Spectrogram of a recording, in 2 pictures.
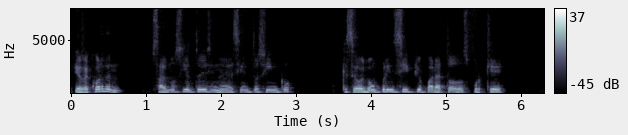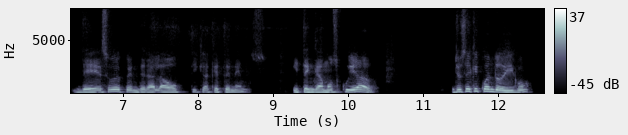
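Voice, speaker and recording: A man's voice: a little high, warm tone. A man leading a casual group Bible study, reflective and self-critical, often repeating his words as he thinks aloud. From Latin America.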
